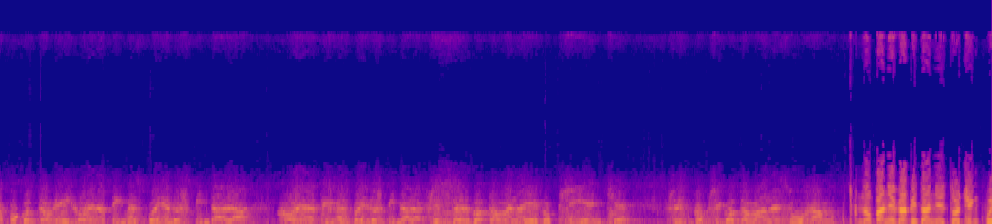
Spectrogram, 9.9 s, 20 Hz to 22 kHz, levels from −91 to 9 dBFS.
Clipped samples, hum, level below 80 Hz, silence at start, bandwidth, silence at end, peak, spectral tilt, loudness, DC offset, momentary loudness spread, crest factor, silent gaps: under 0.1%; none; -62 dBFS; 0 s; 19 kHz; 0 s; -8 dBFS; -4 dB/octave; -29 LUFS; under 0.1%; 13 LU; 20 dB; none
